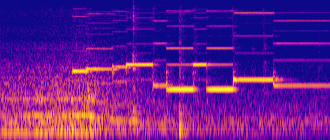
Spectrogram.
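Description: A new LG microwave plays a short electronic melody of bright, stepping beeped notes, each held briefly and changing pitch, with a few soft clicks along the way and no one talking.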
